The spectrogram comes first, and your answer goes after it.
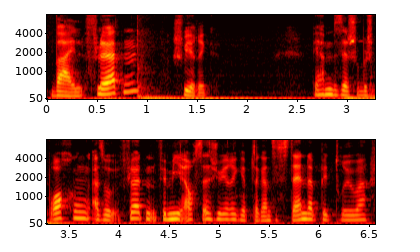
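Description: A woman co-hosts a relaxed chat show, spinning anecdotes with lots of swing in her voice. She acts out the other people's lines as she goes. Her voice sits a little low for a woman. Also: a little fast. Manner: animated storyteller, acts out quotes. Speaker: podcast co-host. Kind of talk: casual chat.

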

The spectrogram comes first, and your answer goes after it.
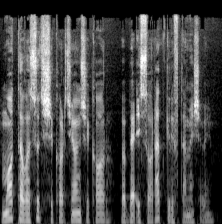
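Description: A man from Afghanistan narrating a fairy tale as a storyteller, measured with occasional restarts. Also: on the low side. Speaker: storyteller and actor.

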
